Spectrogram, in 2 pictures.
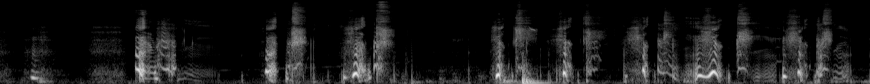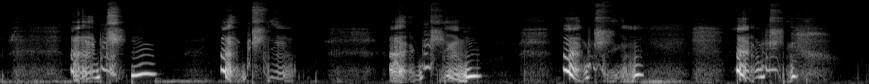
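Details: A run of about a dozen breathy, stifled sneezes, some with gasping build-ups, from a person whose allergies are acting up and whose nose felt incredibly tickly: allergy-related sneezing.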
